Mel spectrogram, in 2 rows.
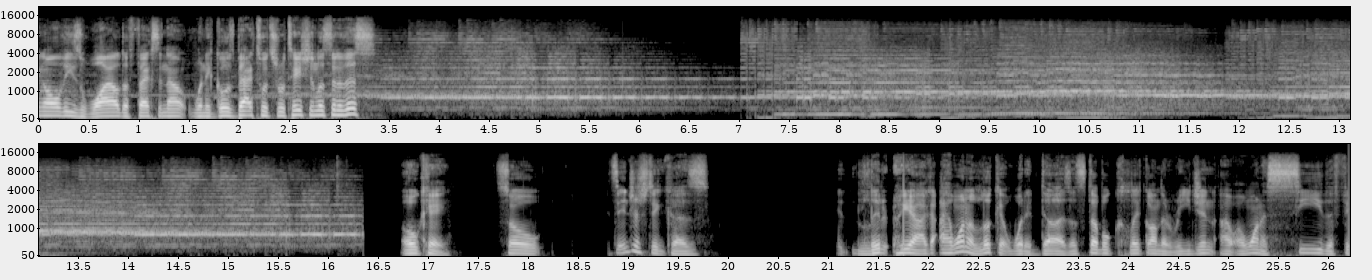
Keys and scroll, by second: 16.4 space.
